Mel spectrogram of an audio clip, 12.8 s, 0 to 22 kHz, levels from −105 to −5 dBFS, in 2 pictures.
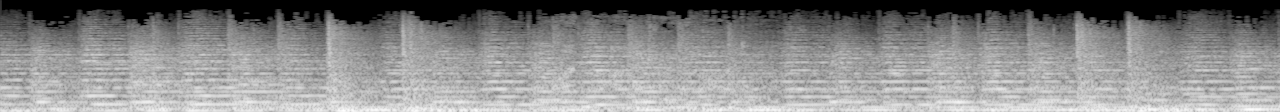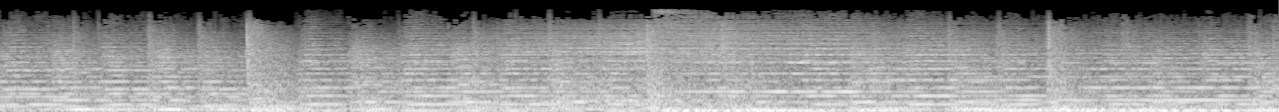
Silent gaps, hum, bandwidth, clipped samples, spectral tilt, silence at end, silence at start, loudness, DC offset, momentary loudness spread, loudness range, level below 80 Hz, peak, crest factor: none; none; 15 kHz; under 0.1%; -6 dB/octave; 0 s; 0 s; -14 LUFS; under 0.1%; 3 LU; 2 LU; -18 dBFS; 0 dBFS; 12 dB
